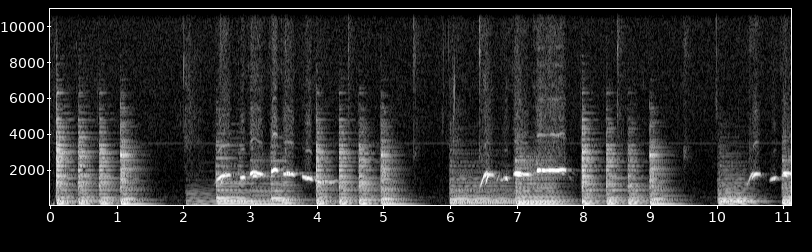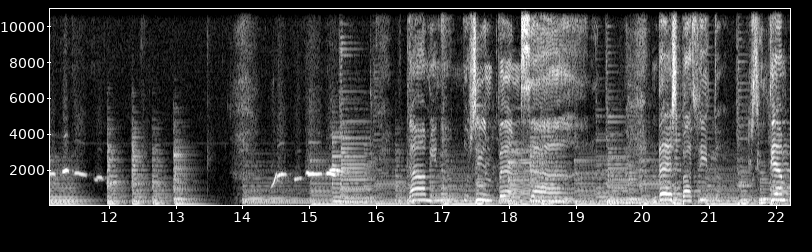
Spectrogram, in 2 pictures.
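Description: A band plays a song with a bright whistled melody carrying the tune over steady, rhythmic accompaniment, starting in short bursts before settling into a fuller, continuous groove.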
